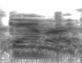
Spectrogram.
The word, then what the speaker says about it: Gamera: I have no I I love gamma yeah gamma and that's how I that's how I called him was gamma some people say Gamera but it's Gamera it's camera and you know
